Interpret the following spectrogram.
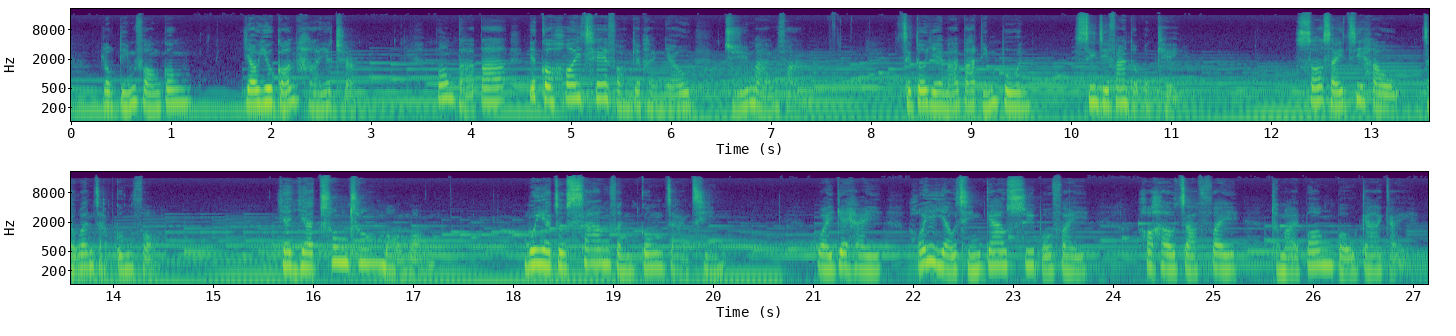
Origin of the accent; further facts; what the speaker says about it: Kam Tin, New Territories, Hong Kong; also born or lived in Yuen Long; 我在元朗锦田长大的原居民后代，父母耕田为生，八个兄弟姊妹里面我排行第二。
